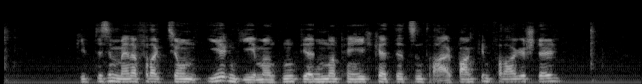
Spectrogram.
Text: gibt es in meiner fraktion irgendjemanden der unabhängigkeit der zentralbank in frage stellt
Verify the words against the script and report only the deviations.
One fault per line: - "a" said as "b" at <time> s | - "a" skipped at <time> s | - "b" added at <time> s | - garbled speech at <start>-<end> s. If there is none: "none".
none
